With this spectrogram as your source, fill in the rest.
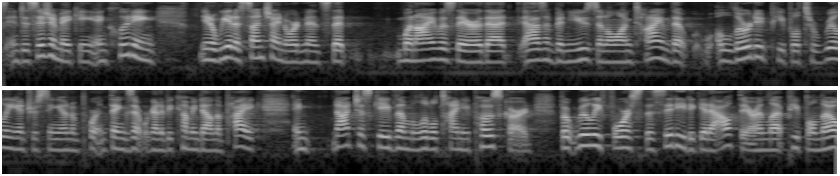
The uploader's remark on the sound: KQED Live: A San Jose Mayoral Candidates Forum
